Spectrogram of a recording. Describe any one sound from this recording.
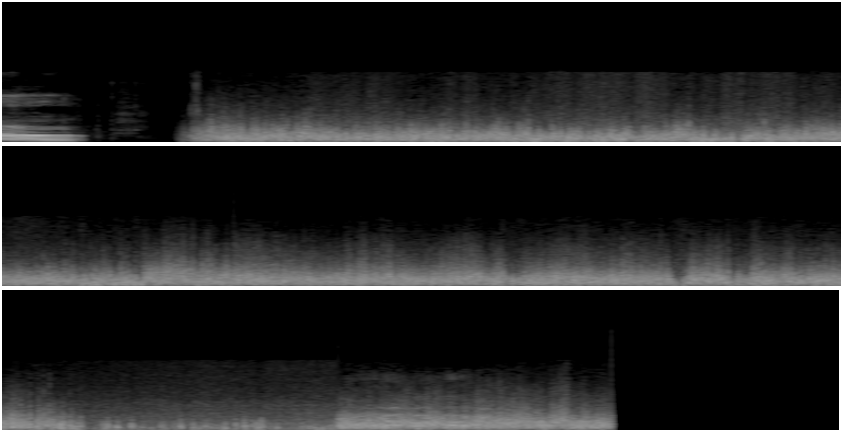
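Waves break and wash up on a beach.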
